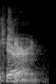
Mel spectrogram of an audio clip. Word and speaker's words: Kirin: I'd say Kirin. Like the beer.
